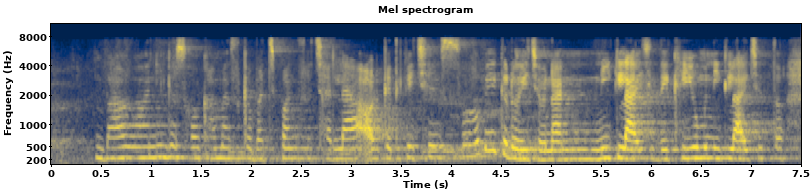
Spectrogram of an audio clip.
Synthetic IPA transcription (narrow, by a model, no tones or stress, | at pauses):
bʱəɡʋanid̪osɔkʰəməskebət͡ʃpənsə̃t͡ʃʰəlaɔ̰ːɾkət̪iket͡ʃʰɛsəbekɾoit͡ʃʰonaniklajt͡ʃʰɛd̪ekʰijomeniklajt͡ʃʰɛt̪ɔ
